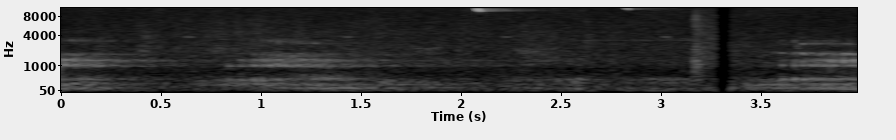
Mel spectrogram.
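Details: Close-up recording of a koala bellowing: a low, rough, rumbling roar with its weight in the deep register, steady for several seconds, broken by a sharp click near the end, over constant background hiss.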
